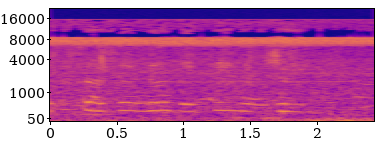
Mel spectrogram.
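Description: A young woman speaking softly in short broken phrases, with a steady high-pitched hiss underneath.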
